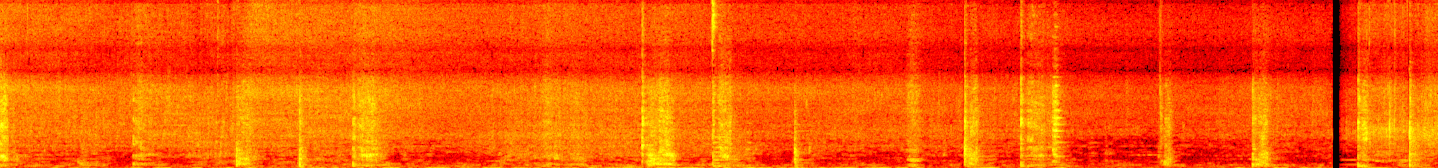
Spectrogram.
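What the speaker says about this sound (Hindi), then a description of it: "साग की मैंने अच्छी सी बुनाई कर ली है।" Mustard greens saag cooking in a pot over medium-low heat, a soft sizzle beneath repeated scraping and stirring strokes that come in irregular bursts, fairly quiet and close, with no voices.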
